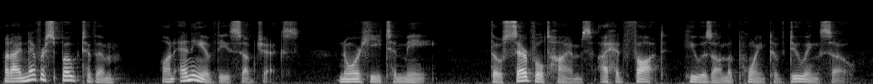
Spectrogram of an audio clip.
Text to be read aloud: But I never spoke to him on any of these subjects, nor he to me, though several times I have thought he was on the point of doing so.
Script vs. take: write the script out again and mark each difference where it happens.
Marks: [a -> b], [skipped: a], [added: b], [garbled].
But I never spoke to [him -> them] on any of these subjects, nor he to me, though several times I [have -> had] thought he was on the point of doing so.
